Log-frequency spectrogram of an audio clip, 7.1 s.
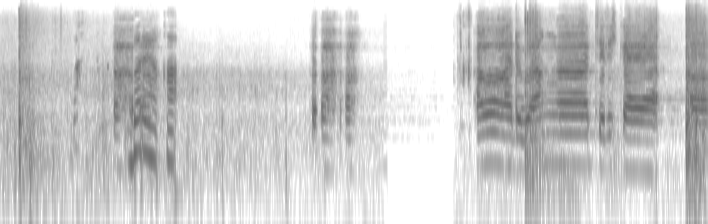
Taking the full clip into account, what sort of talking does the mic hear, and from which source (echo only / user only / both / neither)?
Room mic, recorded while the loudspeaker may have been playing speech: both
